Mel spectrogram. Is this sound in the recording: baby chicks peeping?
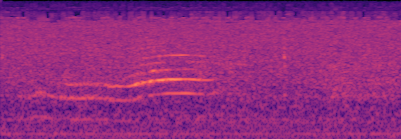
no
